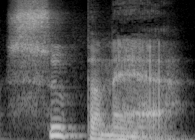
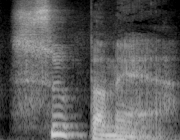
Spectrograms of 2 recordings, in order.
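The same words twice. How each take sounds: Both takes have the same delivery.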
